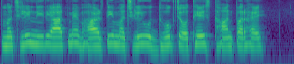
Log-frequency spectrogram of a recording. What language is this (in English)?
Hindi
